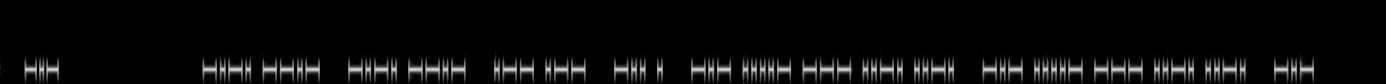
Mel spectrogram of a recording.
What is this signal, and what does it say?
Morse code, heard as a keyed tone, about 26 wpm, 700 Hz. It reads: K CQ CQ WW DE K4OFF K4OFF K
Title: Speed-Racing Common QSO Phrases Encore - 28wpm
